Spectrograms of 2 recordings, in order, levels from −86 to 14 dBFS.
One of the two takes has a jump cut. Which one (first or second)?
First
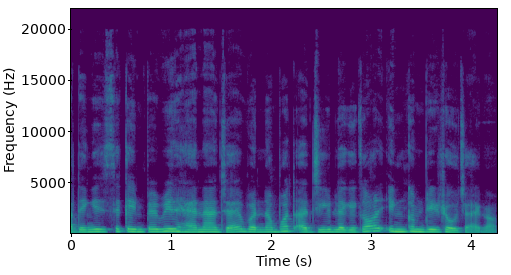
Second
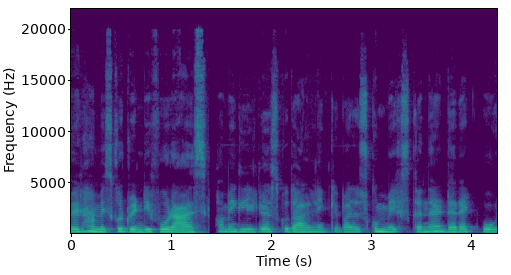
second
